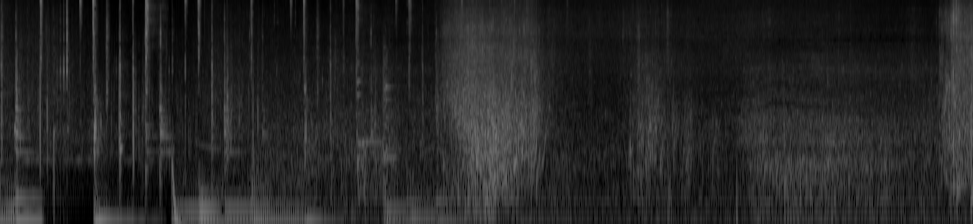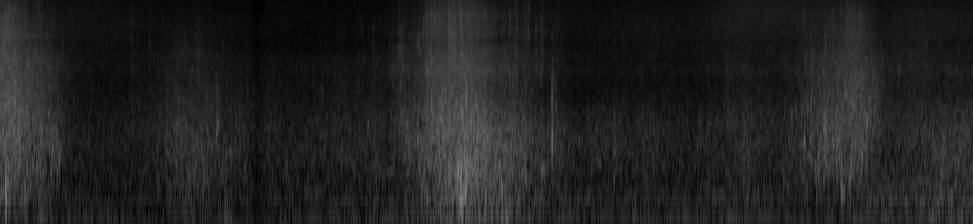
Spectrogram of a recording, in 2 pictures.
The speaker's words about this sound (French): Aujourd'hui, on est au bord de la mer.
